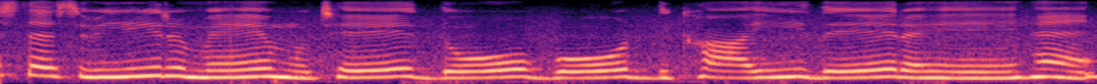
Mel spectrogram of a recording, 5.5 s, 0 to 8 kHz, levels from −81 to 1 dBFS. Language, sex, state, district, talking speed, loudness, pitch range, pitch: Hindi, female, Madhya Pradesh, Katni, 100 wpm, -10 LUFS, 230-265 Hz, 250 Hz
